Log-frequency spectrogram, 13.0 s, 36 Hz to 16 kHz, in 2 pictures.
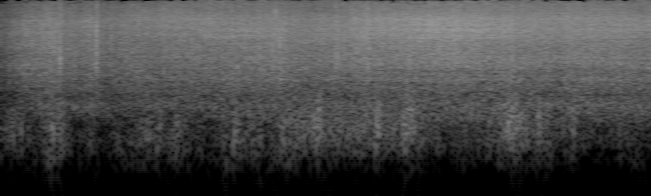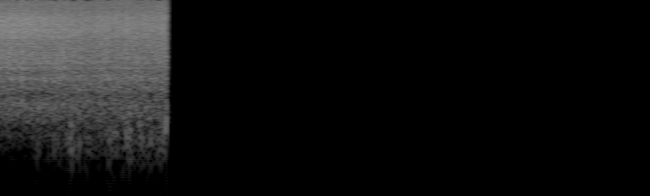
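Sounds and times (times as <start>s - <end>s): surf washing over sand and pebbles: 0.0s - 8.2s.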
